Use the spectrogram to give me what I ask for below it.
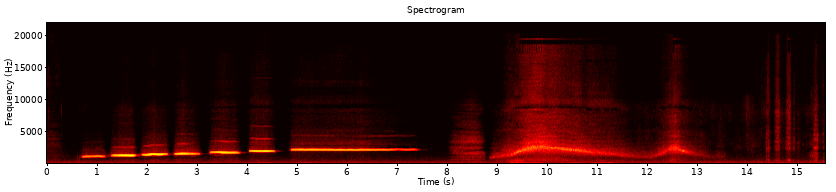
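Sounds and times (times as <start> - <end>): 
person whistling to portray the north wind: 0.7 - 7.5, 9.1 - 13.1.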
